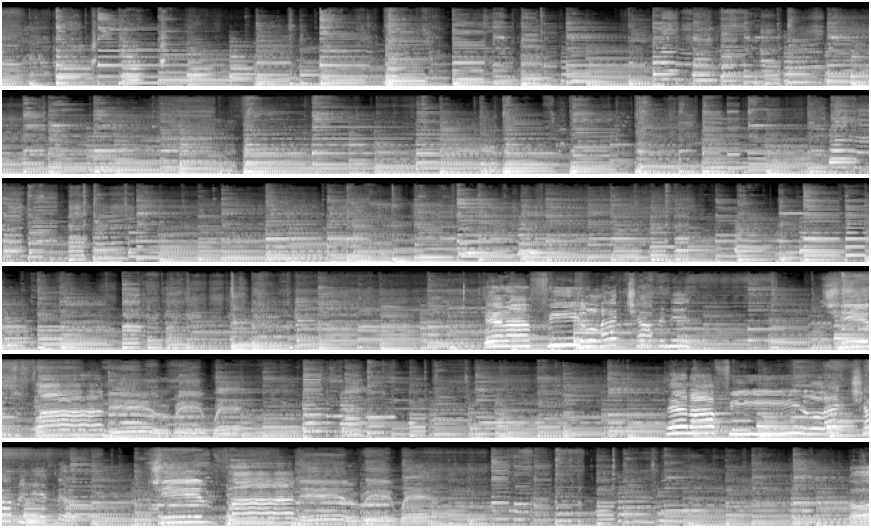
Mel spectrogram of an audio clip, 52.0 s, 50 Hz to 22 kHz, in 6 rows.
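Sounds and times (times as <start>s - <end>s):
acoustic blues guitar: 0.0s - 52.0s.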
